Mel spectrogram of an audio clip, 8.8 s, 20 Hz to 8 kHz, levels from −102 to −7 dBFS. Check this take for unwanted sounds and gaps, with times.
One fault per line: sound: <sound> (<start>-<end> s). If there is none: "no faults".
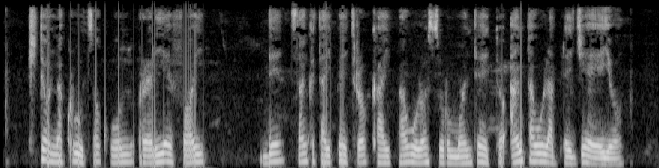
no faults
